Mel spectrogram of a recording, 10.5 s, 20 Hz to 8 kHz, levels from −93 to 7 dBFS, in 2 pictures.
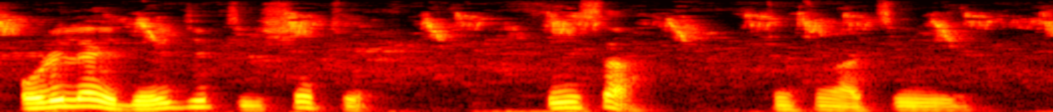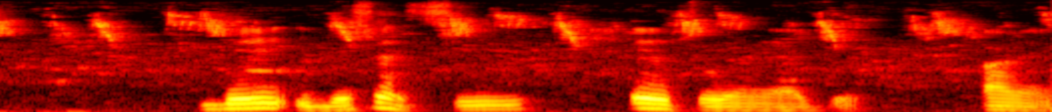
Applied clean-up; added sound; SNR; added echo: classical method log-MMSE.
